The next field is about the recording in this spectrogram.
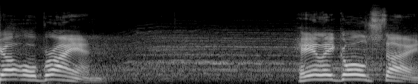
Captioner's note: cheers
